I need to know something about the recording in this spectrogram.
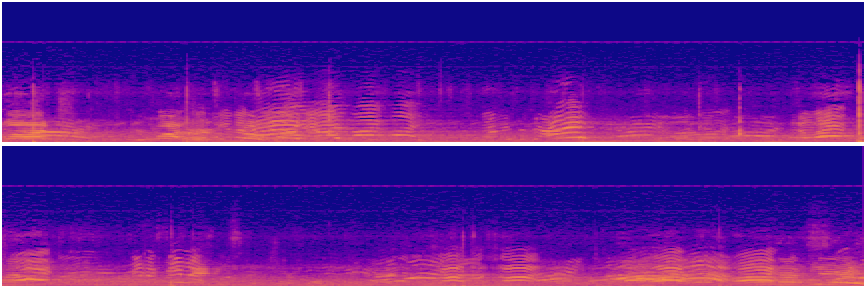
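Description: Young female players shout and call out across an open field.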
